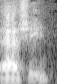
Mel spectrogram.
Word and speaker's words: ASHI: ASHI.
